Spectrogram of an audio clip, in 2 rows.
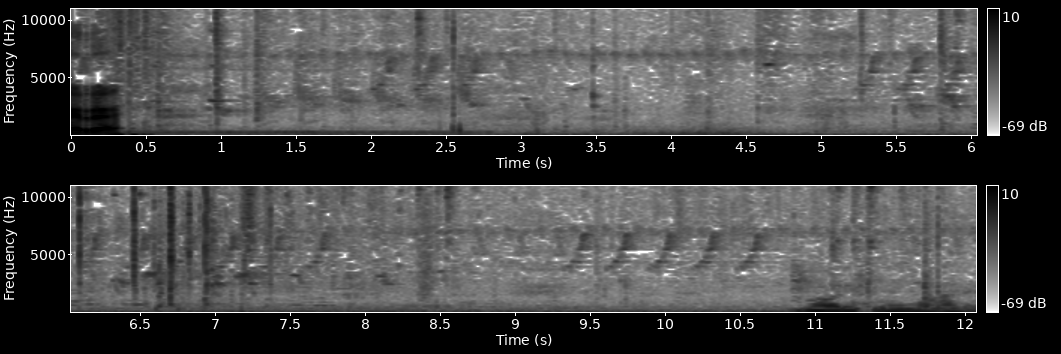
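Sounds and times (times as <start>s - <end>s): sharp clicks: 6.0s - 7.6s.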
